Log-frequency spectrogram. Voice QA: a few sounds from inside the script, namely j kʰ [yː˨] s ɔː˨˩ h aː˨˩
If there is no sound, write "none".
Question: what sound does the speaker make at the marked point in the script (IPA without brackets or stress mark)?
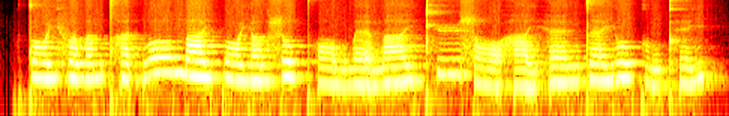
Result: yː˥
